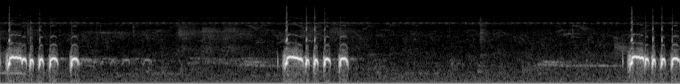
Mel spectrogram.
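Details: Zebra dove lure call meant to bring local doves in quickly and get them to reply: one longer cooing note followed by three or four short clipped coos, the phrase repeated about every three seconds, loud, with faint background hum.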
